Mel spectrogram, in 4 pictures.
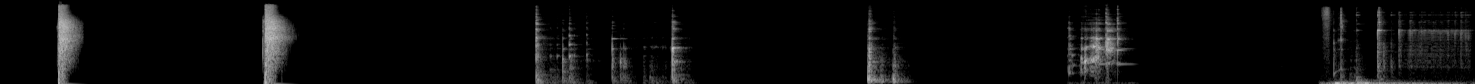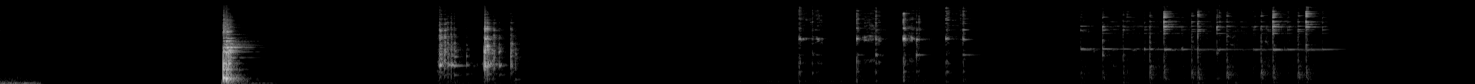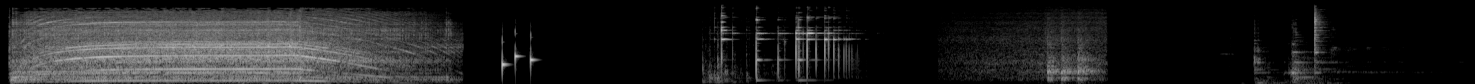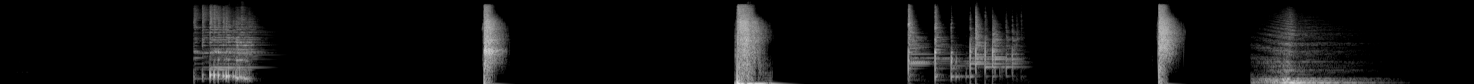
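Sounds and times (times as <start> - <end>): glassware and dishes clinking: 22.8 - 24.6, 25.6 - 28.2, 36.6 - 38.2
loud swish: 56.8 - 58.1.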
